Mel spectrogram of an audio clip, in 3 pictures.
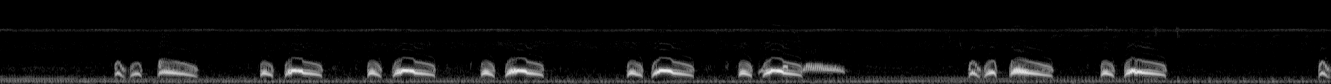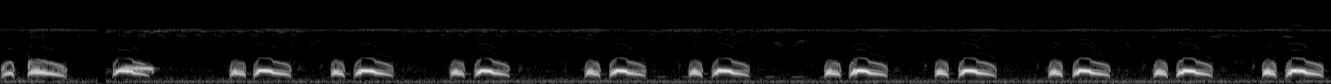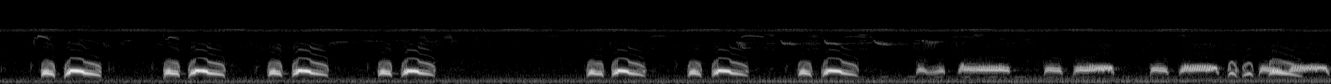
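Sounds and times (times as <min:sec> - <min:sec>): dove cooing: 0:01.1 - 0:05.6, 0:06.2 - 0:08.6, 0:09.6 - 0:11.7, 0:13.2 - 0:15.0, 0:15.6 - 0:20.9, 0:21.5 - 0:31.1, 0:32.4 - 0:39.9.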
